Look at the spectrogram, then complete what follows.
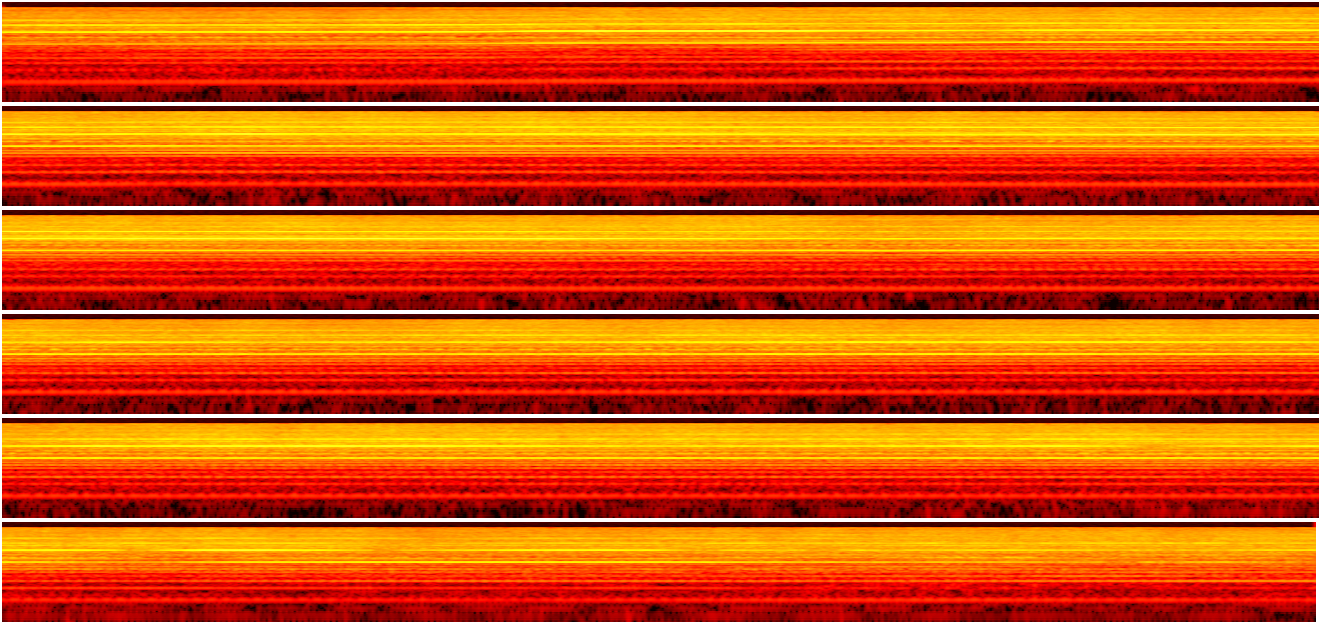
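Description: Electric RC model Gazelle helicopter with a fenestron tail spooling up: a steady motor and rotor whine that climbs in pitch in a few steps over the first several seconds, then holds level while it runs up and lifts into a low hover.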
